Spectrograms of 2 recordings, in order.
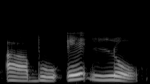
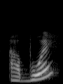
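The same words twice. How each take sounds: First: The word is said in four syllables. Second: The word is said in three syllables. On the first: The speaker calls it wrong. "Yo no digo abuelo, imposible" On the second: The speaker calls it right. "automáticamente lo separo en tres sílabas"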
